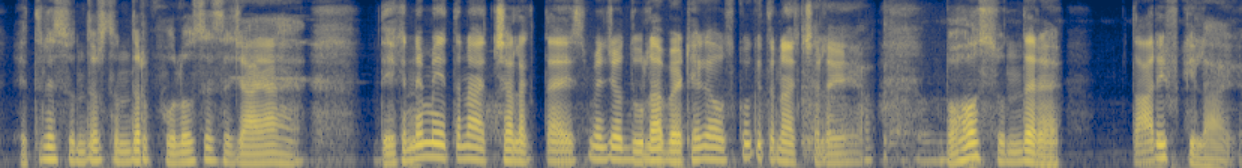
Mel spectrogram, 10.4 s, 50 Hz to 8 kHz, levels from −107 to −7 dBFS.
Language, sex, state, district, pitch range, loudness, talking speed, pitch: Hindi, male, Bihar, Araria, 125-165 Hz, -25 LUFS, 155 wpm, 140 Hz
